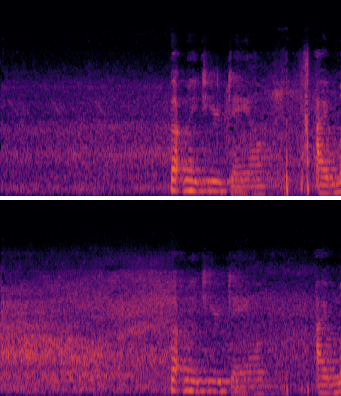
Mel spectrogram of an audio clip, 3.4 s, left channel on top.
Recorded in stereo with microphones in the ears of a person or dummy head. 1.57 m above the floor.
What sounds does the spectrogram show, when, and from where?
1.7 s a woman speaking: 10° left (ahead or behind), 0.6 m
